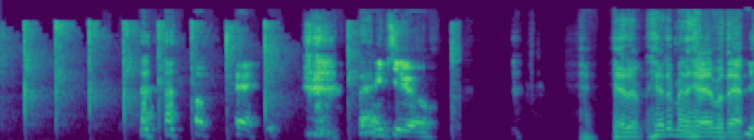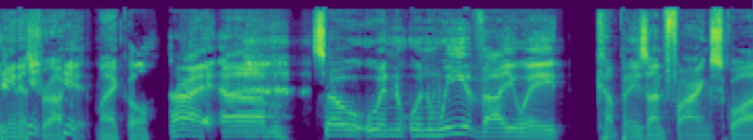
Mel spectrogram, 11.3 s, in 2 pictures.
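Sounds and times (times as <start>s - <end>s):
golf clap: 0.0s - 3.5s
laughter: 1.0s - 2.7s, 5.5s - 6.5s, 7.2s - 8.1s
speech: 1.0s - 3.5s, 4.6s - 11.3s.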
